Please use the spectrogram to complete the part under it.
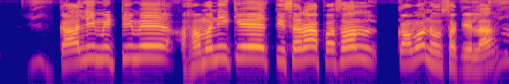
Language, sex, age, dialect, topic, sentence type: Bhojpuri, male, 18-24, Western, agriculture, question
